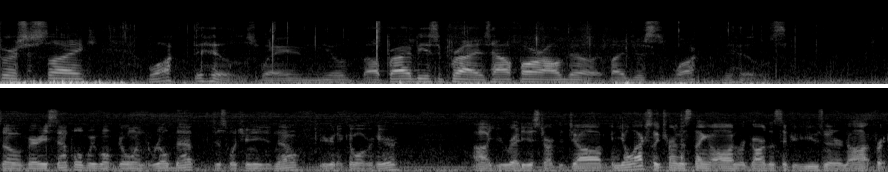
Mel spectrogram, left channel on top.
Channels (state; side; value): different; both; correlation 0.00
